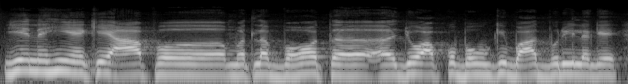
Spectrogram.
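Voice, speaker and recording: A woman's voice: deep voice, steady tone, takes it slowly, smooth, dull audio. An older woman with a Pakistani Urdu accent giving family advice as a guest on a TV morning show, in an earnest, motherly way. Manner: earnest, motherly, repeats herself.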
